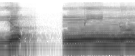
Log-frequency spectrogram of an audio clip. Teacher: حمزہ کے اوپر جزم آ جائے تو اس کو پڑھتے وقت جھٹکا دیں گے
